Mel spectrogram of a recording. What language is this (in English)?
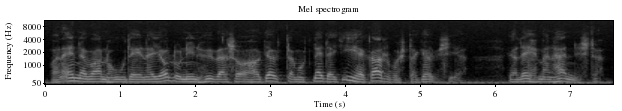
Finnish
